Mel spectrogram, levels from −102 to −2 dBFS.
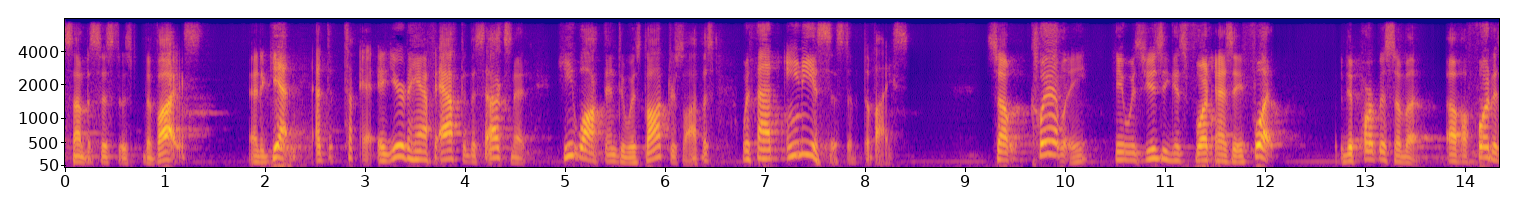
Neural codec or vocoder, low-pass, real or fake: codec, 16 kHz, 1 kbps, X-Codec, HuBERT features, trained on balanced general audio; 7.2 kHz; fake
